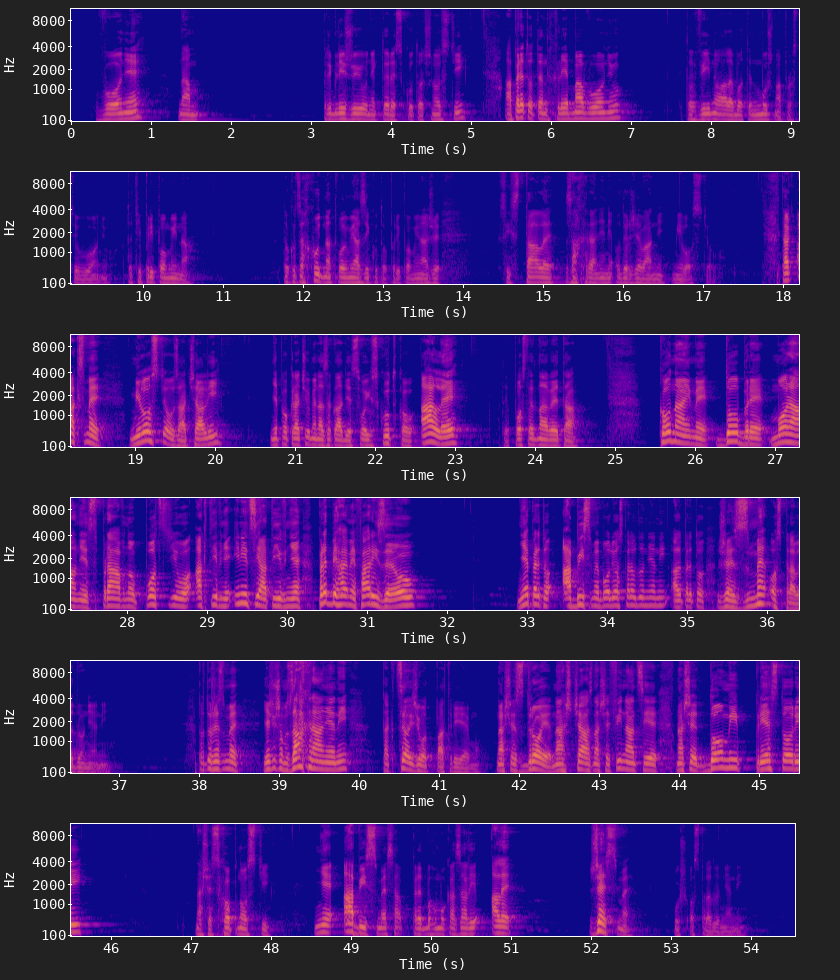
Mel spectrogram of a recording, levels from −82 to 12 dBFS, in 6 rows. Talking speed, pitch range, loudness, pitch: 115 wpm, 110-170 Hz, -30 LUFS, 135 Hz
